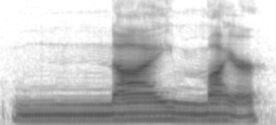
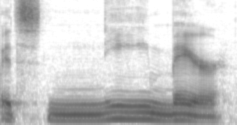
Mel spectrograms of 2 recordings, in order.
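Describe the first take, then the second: First: The ending is said like the name Mayer. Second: The ending is not said like Mayer. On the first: The speaker calls it wrong. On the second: The speaker calls it right.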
